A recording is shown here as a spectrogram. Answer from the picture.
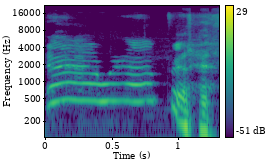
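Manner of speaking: imitated group shriek; mock screaming. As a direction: squeal it in drawn-out fake panic. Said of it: "screaming at the window".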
